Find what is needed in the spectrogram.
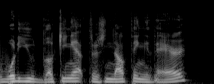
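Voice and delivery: ordinary talk, nothing marked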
